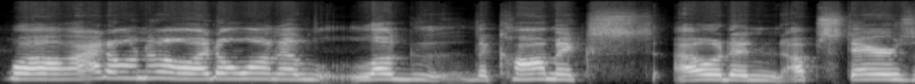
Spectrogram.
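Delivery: put-on high, reluctant old lady falsetto; put-on high-pitched granny objecting. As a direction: grumble like a cartoonish little old lady. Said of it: "I'm gonna do my old lady voice".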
